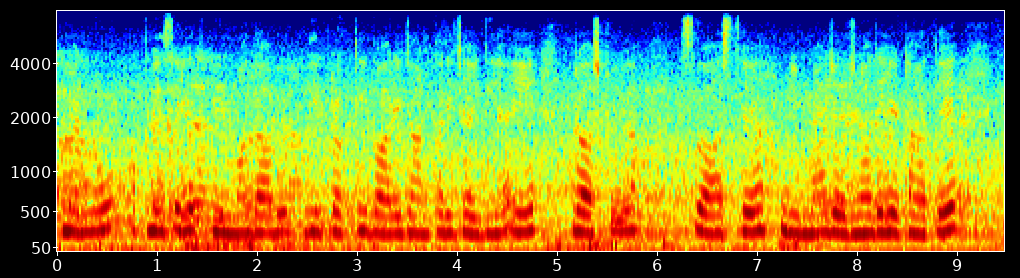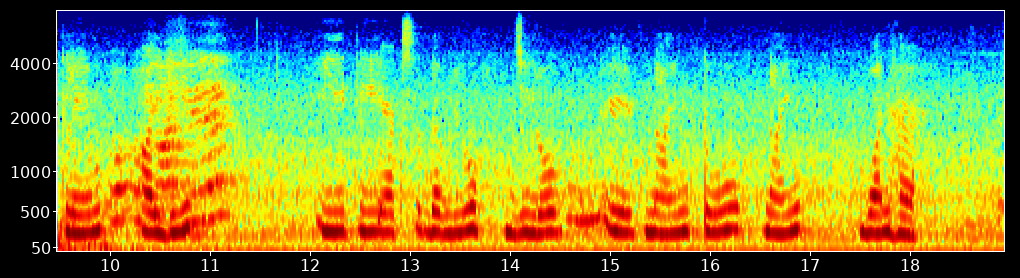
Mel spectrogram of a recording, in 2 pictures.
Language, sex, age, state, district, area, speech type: Punjabi, female, 45-60, Punjab, Gurdaspur, urban, read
